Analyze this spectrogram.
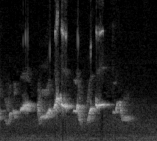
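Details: A red-billed leiothrix, kept as a songbird and recorded for song training, sings a fast, fluty warble of rising and falling phrases, bright and continuous for about two seconds, then stops.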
